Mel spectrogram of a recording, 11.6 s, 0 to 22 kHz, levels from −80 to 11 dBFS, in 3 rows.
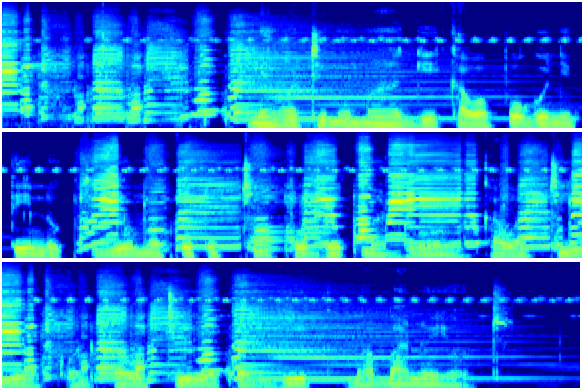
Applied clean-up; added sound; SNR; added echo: none; Harmonica; -2 dB; none.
